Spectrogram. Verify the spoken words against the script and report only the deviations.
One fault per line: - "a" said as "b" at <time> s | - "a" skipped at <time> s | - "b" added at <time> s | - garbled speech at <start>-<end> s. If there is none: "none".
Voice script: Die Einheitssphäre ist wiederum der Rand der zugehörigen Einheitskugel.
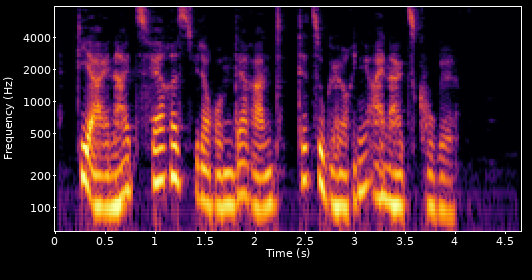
none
